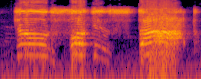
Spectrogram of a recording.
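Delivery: high, very slow, furious drawn-out stop; angry yell. Retold or imitated. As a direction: stretch out each word, fed up. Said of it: "So now I'm fucking pissed".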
